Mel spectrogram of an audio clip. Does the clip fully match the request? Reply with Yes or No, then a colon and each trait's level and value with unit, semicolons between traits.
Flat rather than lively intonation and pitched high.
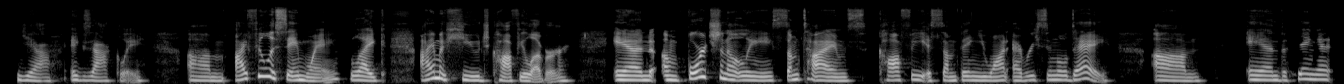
No: average, 3.2 semitones; high, 195 Hz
